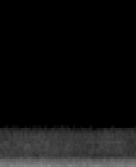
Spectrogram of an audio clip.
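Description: Steady running noise of a motor scooter being ridden through traffic, with wind rushing over the microphone.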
